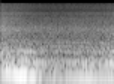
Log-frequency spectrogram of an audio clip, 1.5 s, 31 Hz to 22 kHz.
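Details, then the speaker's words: 2010 Nissan Cube with CVT transmission, no codes stored: engine drones at high revs with throttle floored in drive and reverse but the car barely moves; transmission slipping and making a squeezing noise, transmission considered shot. "I have to rev It Up my foot is at the floor I ain't doing anything [Music] my floor in reverse here we go nothing it just it just barely moved and it can't"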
